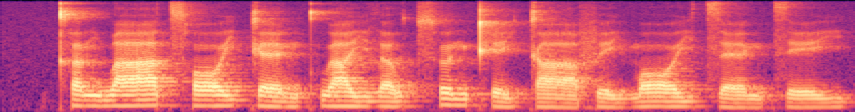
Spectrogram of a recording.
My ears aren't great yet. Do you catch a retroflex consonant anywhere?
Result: no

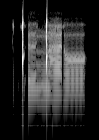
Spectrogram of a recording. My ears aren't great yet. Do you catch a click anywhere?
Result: yes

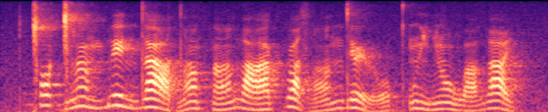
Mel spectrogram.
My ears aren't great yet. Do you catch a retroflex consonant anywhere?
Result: yes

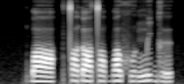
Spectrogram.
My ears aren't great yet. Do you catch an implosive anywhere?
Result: yes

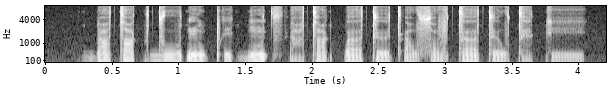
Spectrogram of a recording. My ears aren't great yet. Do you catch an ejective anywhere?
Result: yes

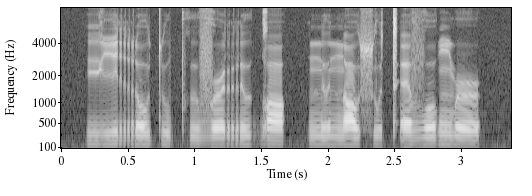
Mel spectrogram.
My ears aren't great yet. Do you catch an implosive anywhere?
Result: no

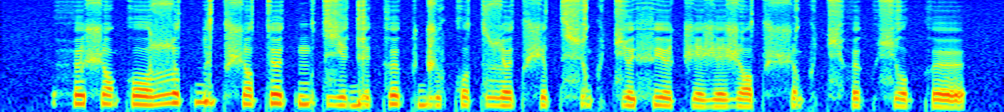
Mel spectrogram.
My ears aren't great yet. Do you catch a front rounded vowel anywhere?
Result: yes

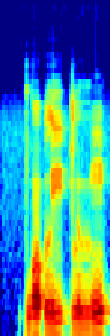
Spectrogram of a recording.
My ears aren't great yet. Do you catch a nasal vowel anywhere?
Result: no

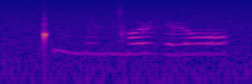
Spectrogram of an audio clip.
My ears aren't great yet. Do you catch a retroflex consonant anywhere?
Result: yes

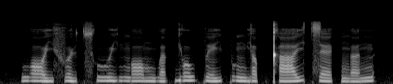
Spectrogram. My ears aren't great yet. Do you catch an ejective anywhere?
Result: no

